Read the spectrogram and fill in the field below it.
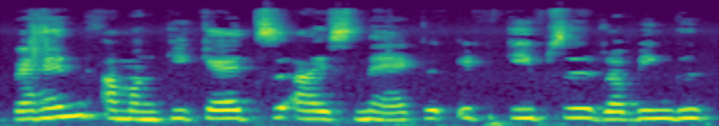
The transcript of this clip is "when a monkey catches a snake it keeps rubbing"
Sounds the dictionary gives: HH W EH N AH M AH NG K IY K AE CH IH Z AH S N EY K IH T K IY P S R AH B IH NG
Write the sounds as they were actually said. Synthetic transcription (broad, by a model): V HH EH N AH M AH NG K IY K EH S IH AH S N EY K IH T K IY P S R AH B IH NG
